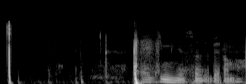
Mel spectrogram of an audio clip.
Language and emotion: Russian, neutral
